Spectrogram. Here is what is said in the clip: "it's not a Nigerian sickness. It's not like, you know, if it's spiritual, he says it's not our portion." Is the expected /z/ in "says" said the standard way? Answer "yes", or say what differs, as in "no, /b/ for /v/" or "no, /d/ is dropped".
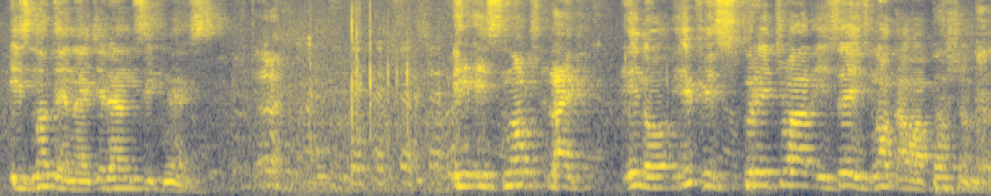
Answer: no, /z/ is dropped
